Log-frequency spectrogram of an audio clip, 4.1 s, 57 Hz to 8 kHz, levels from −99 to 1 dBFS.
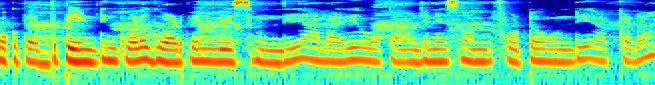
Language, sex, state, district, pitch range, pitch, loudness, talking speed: Telugu, female, Andhra Pradesh, Visakhapatnam, 225-240 Hz, 230 Hz, -18 LUFS, 190 wpm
